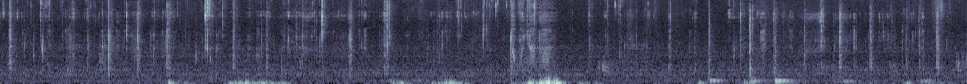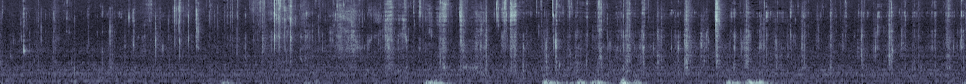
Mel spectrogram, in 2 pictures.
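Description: Close-miked crisp bites and chewing of pan-fried dumplings: irregular crunches and mouth sounds, the loudest bite about eight seconds in.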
